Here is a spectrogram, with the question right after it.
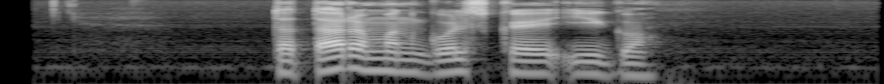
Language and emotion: Russian, neutral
